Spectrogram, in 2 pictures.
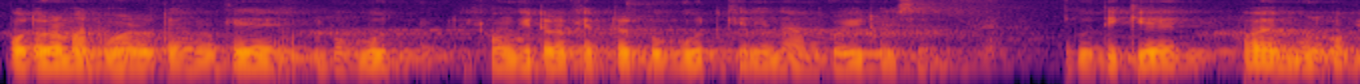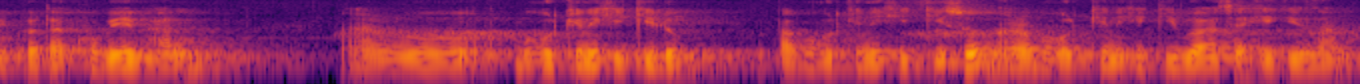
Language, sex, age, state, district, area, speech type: Assamese, male, 18-30, Assam, Nagaon, rural, spontaneous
